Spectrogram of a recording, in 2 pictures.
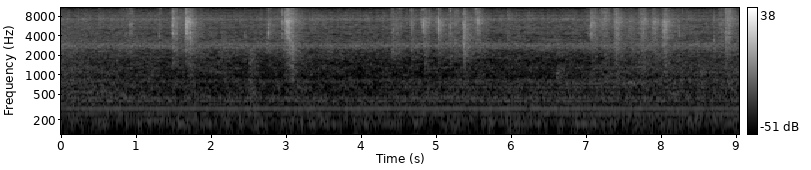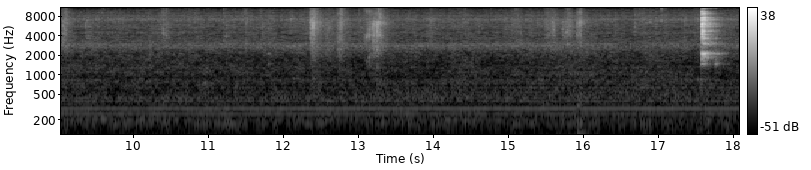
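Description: Quiet handling sounds of lemons being peeled by hand over a ceramic plate: scattered light clicks and taps as the white pith is pulled away and pieces touch the plate, with a couple of louder clinks near the end. A steady low hum runs underneath.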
